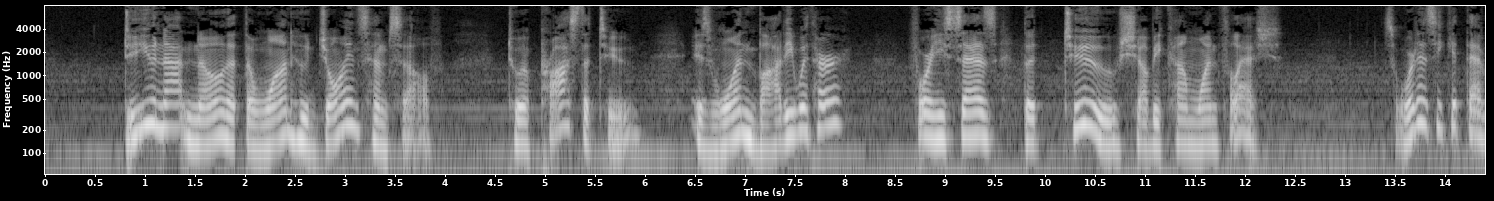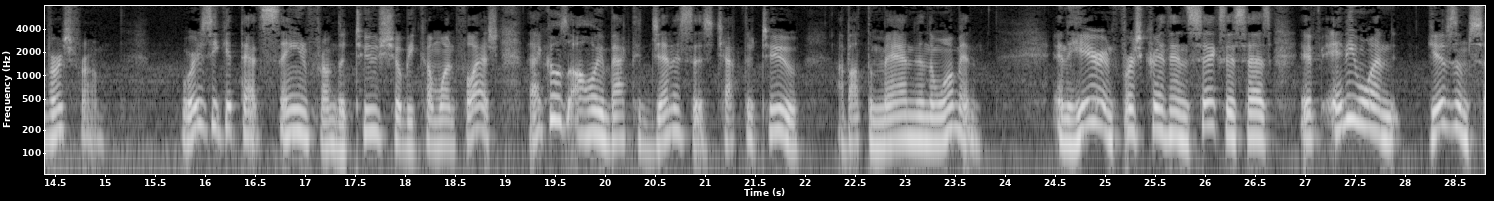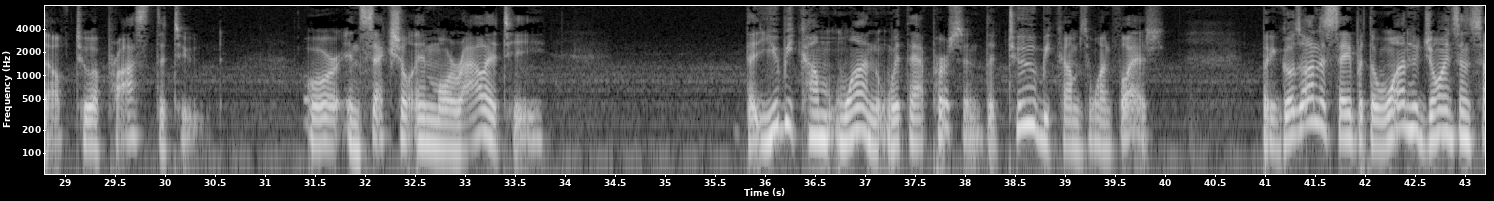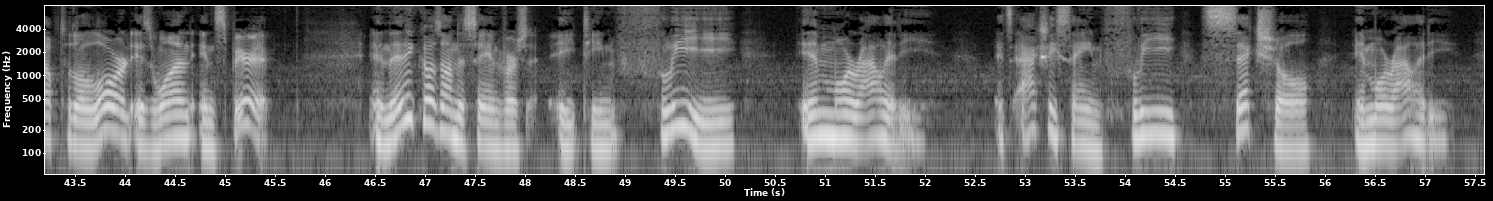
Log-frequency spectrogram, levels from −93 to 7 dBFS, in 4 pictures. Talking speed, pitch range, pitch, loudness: 140 wpm, 125-170 Hz, 145 Hz, -15 LUFS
